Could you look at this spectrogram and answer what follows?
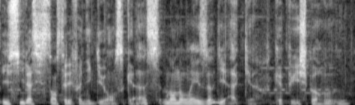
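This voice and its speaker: An actor playing a smug, theatrical, smooth-talking ex-president turned helpline operator in an audio drama. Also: male voice, deep voice, very animated, moderate pace, slight background noise. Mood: flirtatious, suave. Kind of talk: scripted audio drama acting.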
